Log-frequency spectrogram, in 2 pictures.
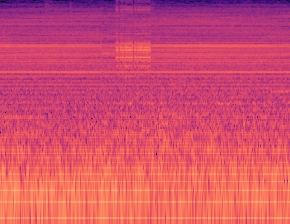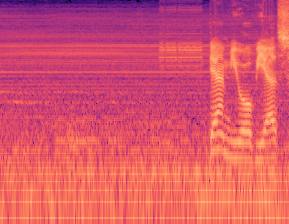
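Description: A desk fan hums steadily.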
